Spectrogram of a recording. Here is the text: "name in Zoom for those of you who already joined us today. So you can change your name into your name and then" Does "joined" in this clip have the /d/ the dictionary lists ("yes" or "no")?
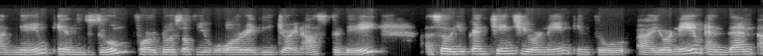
no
